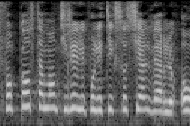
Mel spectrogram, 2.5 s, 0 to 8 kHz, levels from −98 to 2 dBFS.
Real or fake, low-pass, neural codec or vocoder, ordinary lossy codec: fake; none; codec, 16 kHz, 4 kbps, FreqCodec, larger model; none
